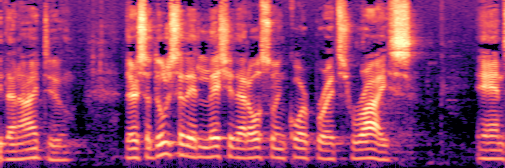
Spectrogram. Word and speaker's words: dulce de leche: Regarding desserts, what is dulce de leche, and how can I make it from supermarket ingredients? And I hope pronounce that correctly for us, if you would, too. – Yeah, dulce de leche.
